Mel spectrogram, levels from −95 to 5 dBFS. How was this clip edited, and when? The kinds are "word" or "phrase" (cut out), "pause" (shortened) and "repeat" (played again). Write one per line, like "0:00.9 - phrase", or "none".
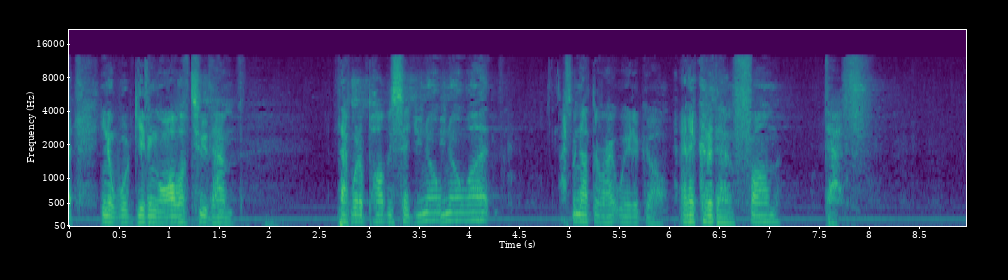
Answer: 0:01.2 - word
0:02.8 - word
0:03.7 - repeat
0:05.0 - word
0:06.1 - pause
0:06.4 - word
